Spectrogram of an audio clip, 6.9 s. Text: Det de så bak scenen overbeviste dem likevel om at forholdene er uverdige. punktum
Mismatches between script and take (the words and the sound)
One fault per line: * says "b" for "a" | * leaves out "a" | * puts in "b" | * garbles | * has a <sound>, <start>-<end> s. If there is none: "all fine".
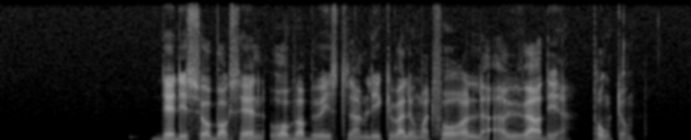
all fine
